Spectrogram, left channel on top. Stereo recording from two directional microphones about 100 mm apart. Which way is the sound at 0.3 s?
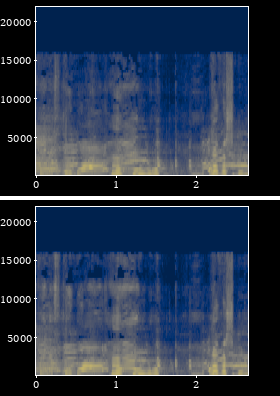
10° right (ahead or behind).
